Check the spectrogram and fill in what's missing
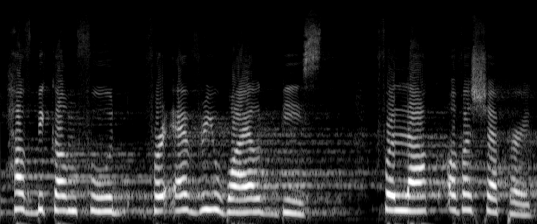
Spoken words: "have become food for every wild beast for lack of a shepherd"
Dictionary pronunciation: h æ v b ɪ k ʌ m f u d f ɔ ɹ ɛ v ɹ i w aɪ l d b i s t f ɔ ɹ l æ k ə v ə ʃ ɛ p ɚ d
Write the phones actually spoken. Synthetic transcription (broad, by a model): h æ v b ɪ k ʌ m f u d f ɔ ɹ ɛ v ɹ i w aɪ l d b i s t f ɔ ɹ l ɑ k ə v ə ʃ ɛ p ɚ d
